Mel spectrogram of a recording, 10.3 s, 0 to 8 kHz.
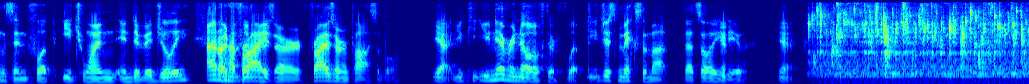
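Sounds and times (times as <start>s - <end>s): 
speech: 0.0s - 8.2s
water dripping through a filter into a jug: 8.0s - 10.2s.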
